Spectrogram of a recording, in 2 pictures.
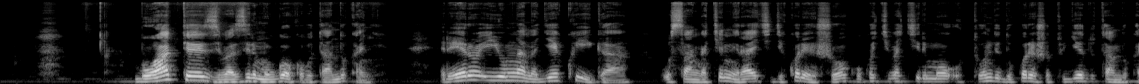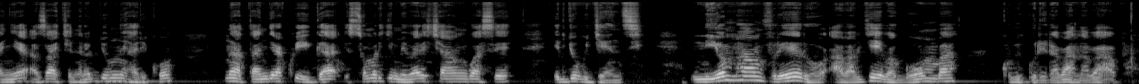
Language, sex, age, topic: Kinyarwanda, male, 25-35, education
